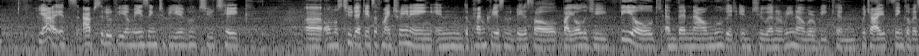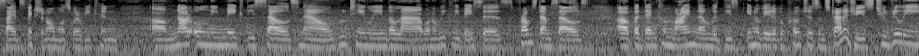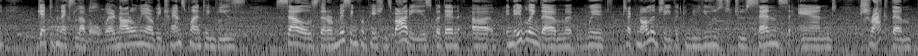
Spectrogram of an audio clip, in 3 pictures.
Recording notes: recorded during the ADA 2023 Conference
